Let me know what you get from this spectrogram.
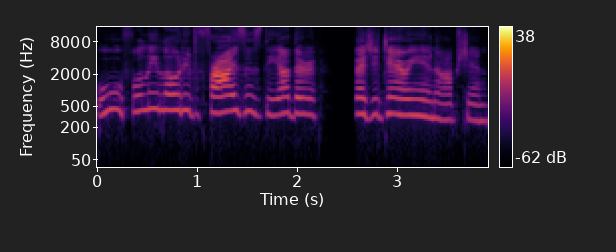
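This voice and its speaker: A woman with an extremely high pitch and a bright, sharp tone speaks at a fairly slow pace. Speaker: vtuber streamer. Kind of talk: casual chat. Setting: livestream. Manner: animated.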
